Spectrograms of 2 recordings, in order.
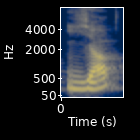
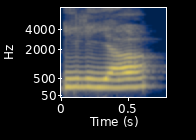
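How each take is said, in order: First: The l sound of il is dropped. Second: The l sound of il is pronounced.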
